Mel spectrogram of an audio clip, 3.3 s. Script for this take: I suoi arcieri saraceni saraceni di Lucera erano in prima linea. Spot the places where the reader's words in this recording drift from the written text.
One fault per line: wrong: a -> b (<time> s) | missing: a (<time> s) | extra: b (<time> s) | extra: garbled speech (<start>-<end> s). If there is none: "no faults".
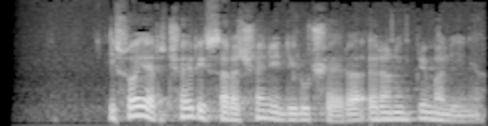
missing: saraceni (1.9 s)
